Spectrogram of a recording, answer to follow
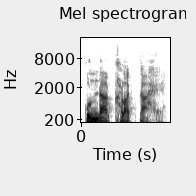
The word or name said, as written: खड़कना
